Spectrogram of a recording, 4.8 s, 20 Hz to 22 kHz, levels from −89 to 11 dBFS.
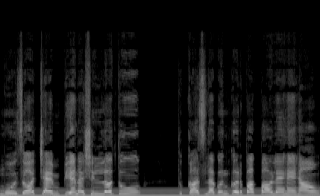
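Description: Power-line interference, either from a ground loop or from a nearby transformer, couples into the signal path for the whole clip. The result is mains hum: a steady low tone at 60 Hz under the speech from start to finish, sitting only about 10 dB below it.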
